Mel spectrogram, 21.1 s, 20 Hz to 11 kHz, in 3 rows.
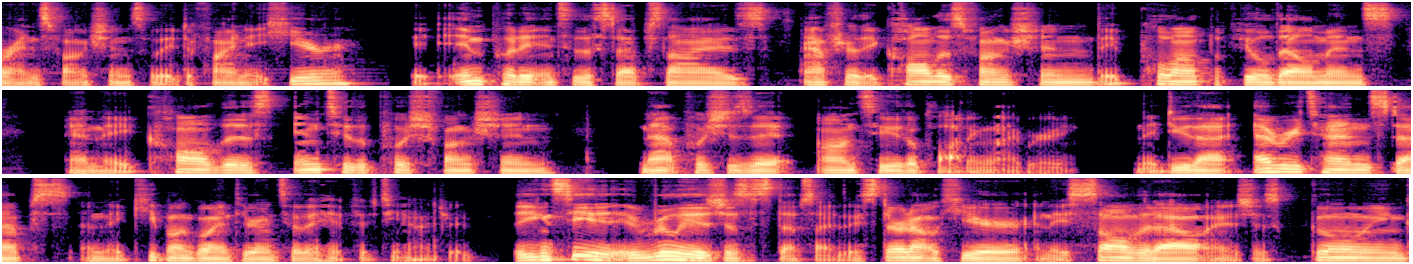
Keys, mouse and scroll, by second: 0.1 click, 0.9 click, 1.9 click, 2.3 click, 2.3-3.9 drag, 4.0-11.5 drag, 4.5-5.3 typing, 8.0 click, 8.9 click, 11.8 click, 13.7-14.5 typing, 16.3-17.0 typing.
